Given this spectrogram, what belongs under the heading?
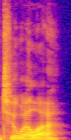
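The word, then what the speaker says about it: Tooele: desire Peak Temple where I think it's in tuilla yeah you're right okay yeah why don't they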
